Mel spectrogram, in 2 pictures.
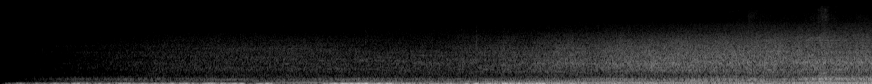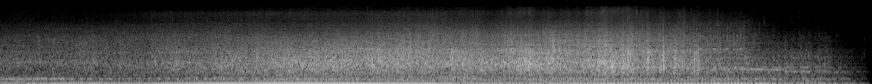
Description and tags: Auto with fadeout
Diesel car drives from the distance and then the engine stops. With small fadeout at the end of the clip.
